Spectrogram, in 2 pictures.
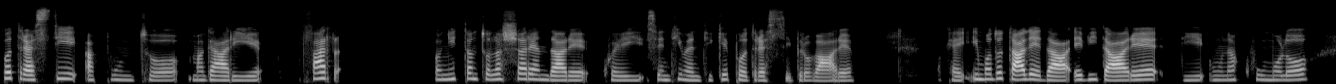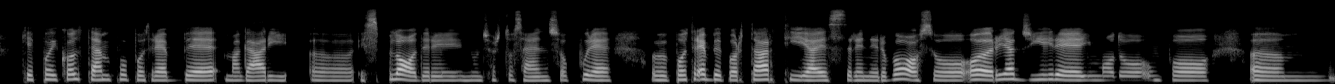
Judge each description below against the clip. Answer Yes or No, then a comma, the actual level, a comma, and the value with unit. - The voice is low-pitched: No, high, 200 Hz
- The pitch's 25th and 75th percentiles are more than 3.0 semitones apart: No, narrow, 2.5 semitones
